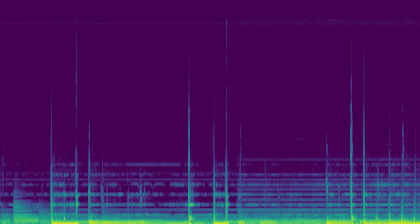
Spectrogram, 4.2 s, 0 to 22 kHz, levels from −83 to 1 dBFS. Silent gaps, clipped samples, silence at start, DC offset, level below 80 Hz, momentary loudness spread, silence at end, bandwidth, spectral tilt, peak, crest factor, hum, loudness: none; under 0.1%; 0 s; under 0.1%; -18 dBFS; 10 LU; 0 s; 4.5 kHz; -10 dB/octave; -2 dBFS; 12 dB; none; -15 LUFS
